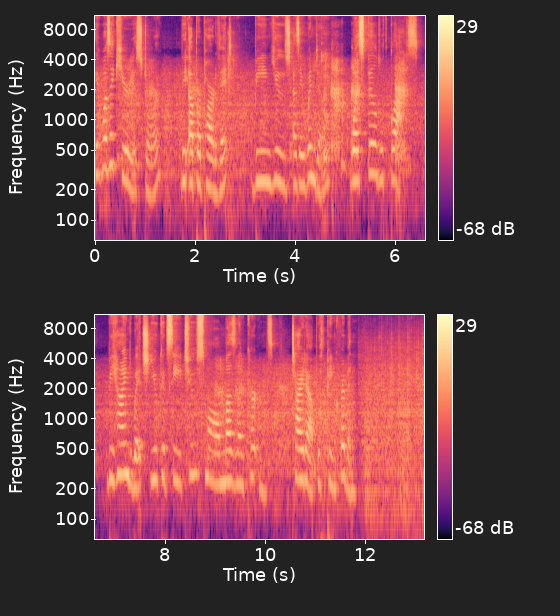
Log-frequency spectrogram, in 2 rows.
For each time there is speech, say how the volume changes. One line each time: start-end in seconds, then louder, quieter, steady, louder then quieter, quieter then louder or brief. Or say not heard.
0.0-11.8 steady.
